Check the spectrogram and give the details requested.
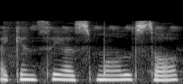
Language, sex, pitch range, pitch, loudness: English, female, 210-225 Hz, 215 Hz, -12 LUFS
